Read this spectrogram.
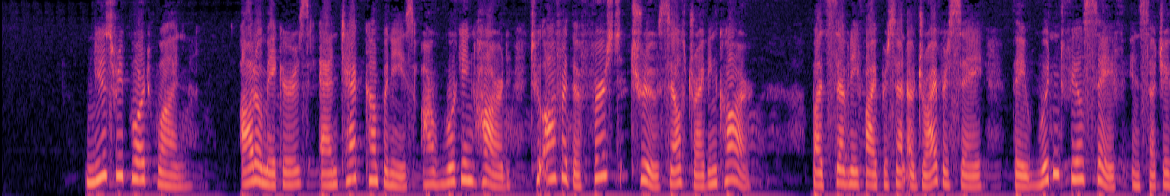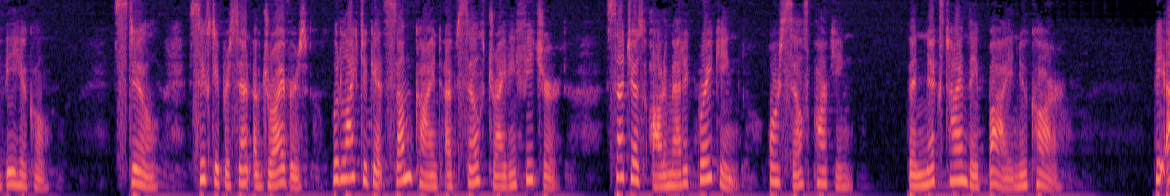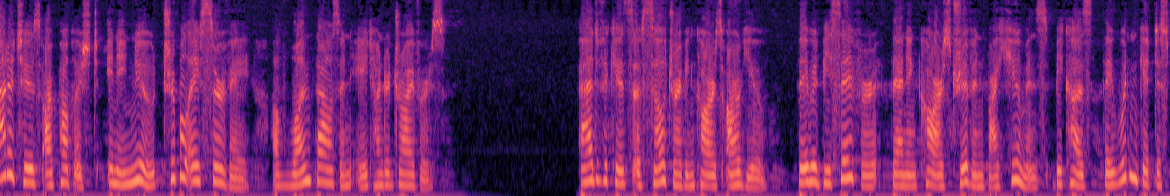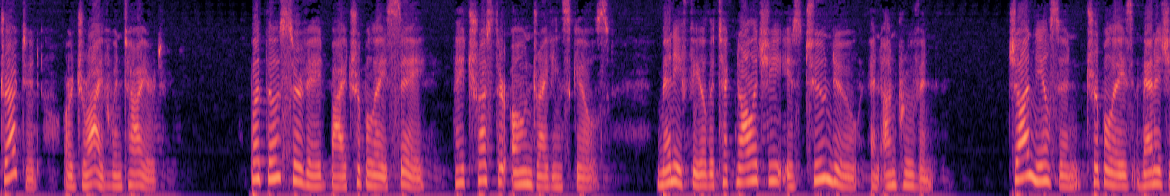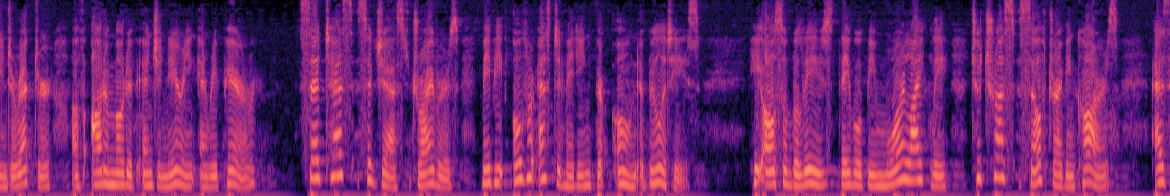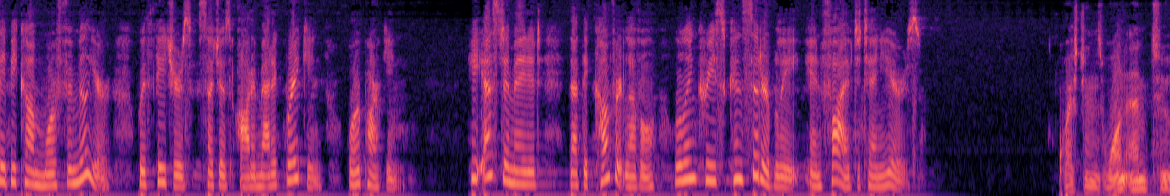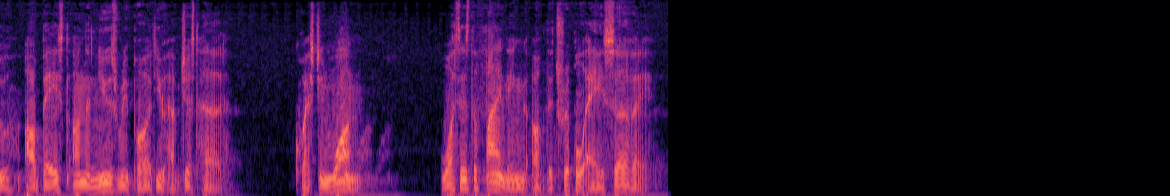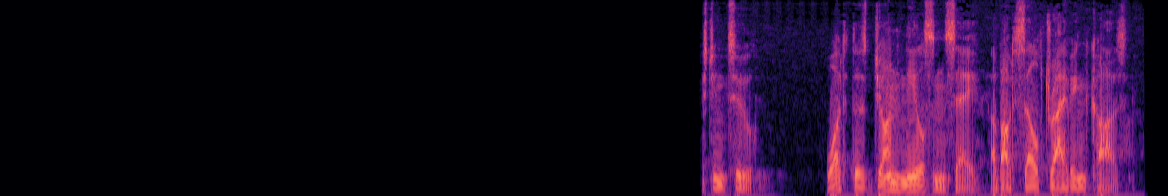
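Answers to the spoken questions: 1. Most drivers (75%) wouldn't feel safe in a self-driving car, though 60% want some self-driving features.
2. Drivers will trust them more as they become familiar with features like automatic braking or parking.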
